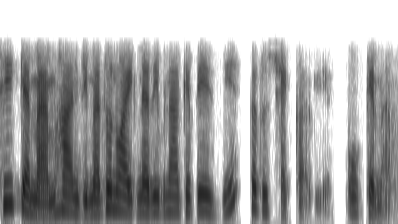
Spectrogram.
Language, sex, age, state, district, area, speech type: Punjabi, female, 30-45, Punjab, Bathinda, urban, conversation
